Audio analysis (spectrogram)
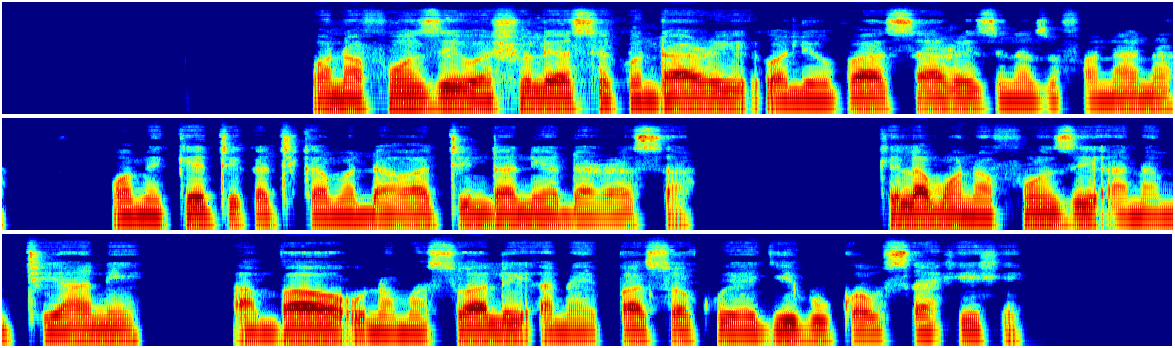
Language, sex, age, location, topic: Swahili, male, 25-35, Dar es Salaam, education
